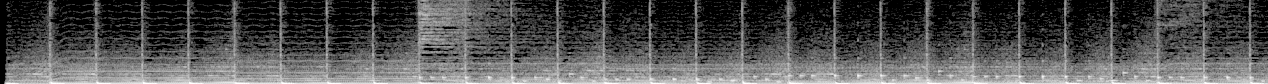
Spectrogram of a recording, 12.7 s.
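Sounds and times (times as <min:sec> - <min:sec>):
dance remix instrumental track: 0:00.1 - 0:12.6.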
